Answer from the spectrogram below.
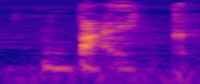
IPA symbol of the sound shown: b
